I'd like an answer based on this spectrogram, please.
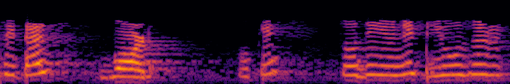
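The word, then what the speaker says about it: baud: used to measure signal rate is Bard we pronounce it as Bard okay so the unit used to measure is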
